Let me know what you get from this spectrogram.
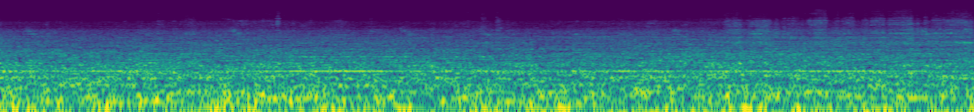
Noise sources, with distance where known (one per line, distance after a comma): engine of unclear size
